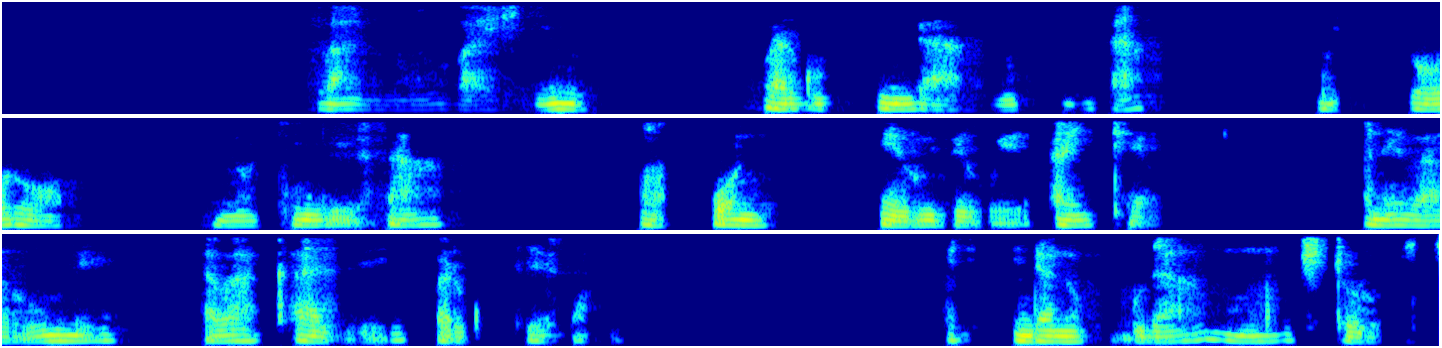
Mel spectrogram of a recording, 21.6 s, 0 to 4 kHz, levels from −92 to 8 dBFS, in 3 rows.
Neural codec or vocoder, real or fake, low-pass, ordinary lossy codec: none; real; 3.6 kHz; AAC, 16 kbps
